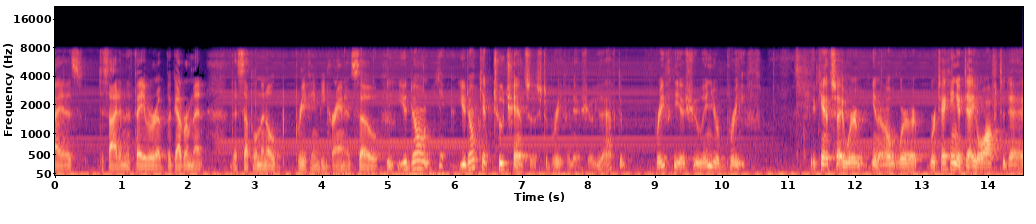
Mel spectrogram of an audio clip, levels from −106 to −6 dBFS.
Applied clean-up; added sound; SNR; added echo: none; Harmonica; 20 dB; none.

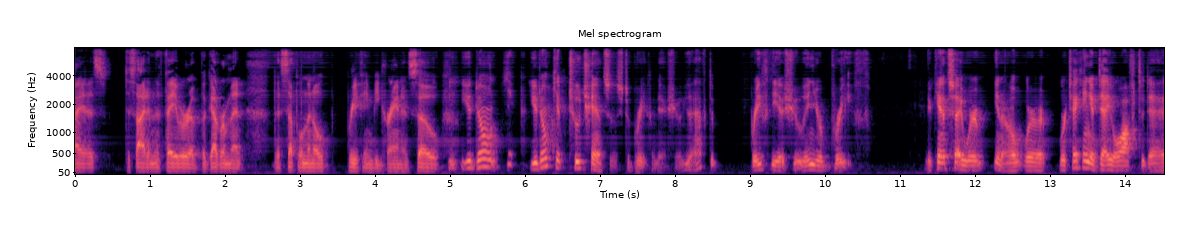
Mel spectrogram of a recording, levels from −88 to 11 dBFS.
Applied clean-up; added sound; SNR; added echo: neural mask model DeepFilterNet 3.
